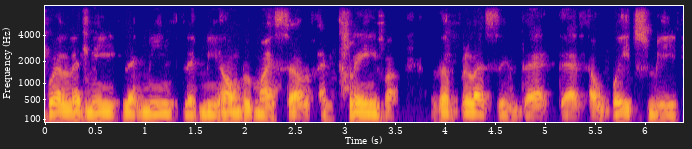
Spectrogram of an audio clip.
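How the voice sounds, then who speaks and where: An older man speaking as a guest over a muffled video call. His voice sits low and mellow. He talks in ornate, churchly phrases, stopping often to restart. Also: little pitch movement, unhurried, no echo. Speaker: guest speaker, school alumnus. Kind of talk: formal online panel talk.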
